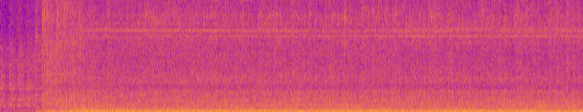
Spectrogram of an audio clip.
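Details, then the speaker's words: Twin-turbo LS-swapped first-gen Camaro after tune fixes (loose throttle body, MAT and coolant sensors recalibrated, lighter blow-off valve spring) catches in half a second and settles into a deep, steady, even idle before warm-up; sounds healthy, normal idle. "so the mat sensor was reading wrong so we had to calibrate that and the coolant sensor was reading wrong so we got all those things figured out and this thing runs pretty dang good now"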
